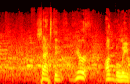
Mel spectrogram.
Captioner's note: crowd chatter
